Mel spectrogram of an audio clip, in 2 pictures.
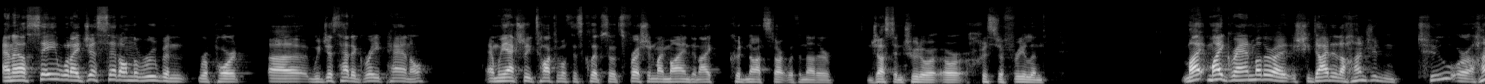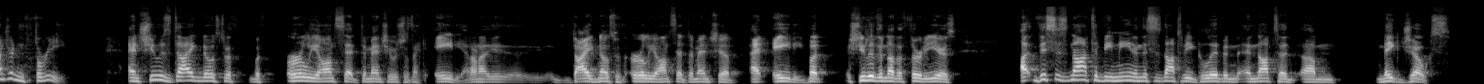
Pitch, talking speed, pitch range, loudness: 145 Hz, 210 wpm, 125-170 Hz, -20 LUFS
